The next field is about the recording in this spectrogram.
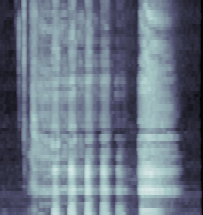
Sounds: Laughter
